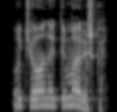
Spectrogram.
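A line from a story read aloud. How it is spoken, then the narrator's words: Creaky old woman's voice. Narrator (Russian): проскрипела старуха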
